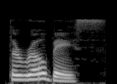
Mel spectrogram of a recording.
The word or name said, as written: thoroughbass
